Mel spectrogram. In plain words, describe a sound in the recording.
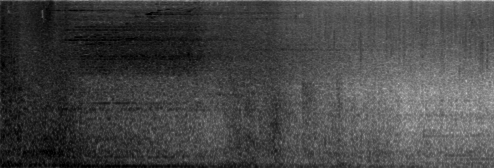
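A triumphant fanfare swells and then fades away.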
